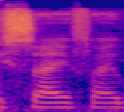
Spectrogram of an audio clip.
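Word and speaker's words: Syfy: yesterday I was watching the siffy channel yes I know it's supposed to be sci-fi but it's spelled so stupidly like it's not even funny so it's sippy to me and there was a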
